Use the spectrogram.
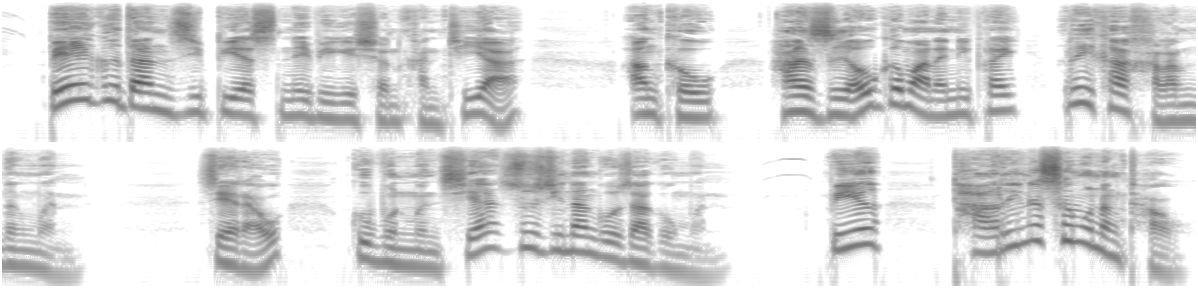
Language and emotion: Bodo, surprised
